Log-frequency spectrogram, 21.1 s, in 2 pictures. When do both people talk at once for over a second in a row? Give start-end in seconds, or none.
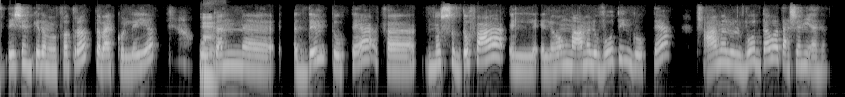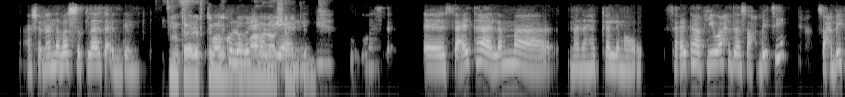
13.2-14.5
